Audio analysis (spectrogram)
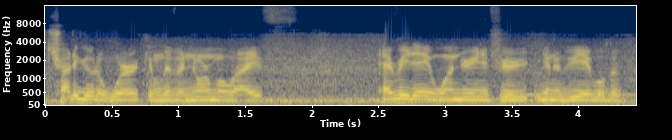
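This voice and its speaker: A man reflecting in an interview, speaking hesitantly with many pauses and restarts. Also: mid-range voice, flat delivery, lo-fi sound, background noise.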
